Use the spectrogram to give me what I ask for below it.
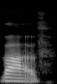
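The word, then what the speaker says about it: ו: So I mean, here's a little thing: the letter W mhm, in Hebrew mhm. is pronounced Vav.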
